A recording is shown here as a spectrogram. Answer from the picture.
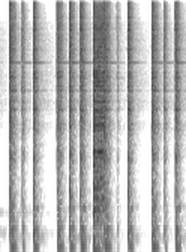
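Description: Electronic drum beat of a children's song, with no singing: short, quick drum hits, with one longer, hissier hit about a second and a quarter in.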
